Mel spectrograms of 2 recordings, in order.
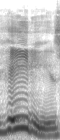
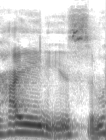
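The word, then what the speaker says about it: Hyades: then I went to Hades or high 80s however you want to pronounce it which is the eye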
